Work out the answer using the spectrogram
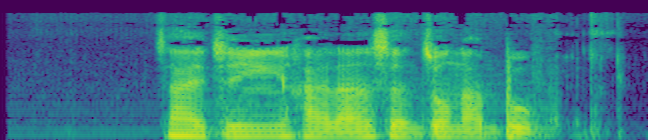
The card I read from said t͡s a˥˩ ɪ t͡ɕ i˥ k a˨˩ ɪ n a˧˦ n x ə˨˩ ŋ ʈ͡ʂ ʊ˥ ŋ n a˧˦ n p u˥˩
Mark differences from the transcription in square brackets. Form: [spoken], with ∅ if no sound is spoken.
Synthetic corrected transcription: t͡s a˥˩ ɪ t͡ɕ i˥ [x] a˨˩ ɪ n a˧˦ n [ʂ] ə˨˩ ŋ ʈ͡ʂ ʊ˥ ŋ n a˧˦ n p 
